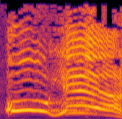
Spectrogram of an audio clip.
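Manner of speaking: a yelped oh, then yeah dropping; a lightly voiced woman caught off guard; surprised oh yeah. Married woman's surprised answer.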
